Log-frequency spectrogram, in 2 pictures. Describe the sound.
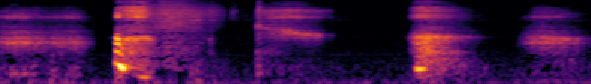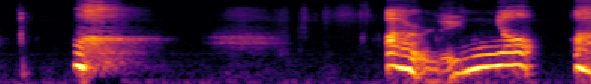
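Heavy, labored breathing from someone climbing the stairs after drinking, weak and with a headache: a series of loud, breathy exhales and sighs in uneven bursts, as if from exertion, ending with a strained, voiced groan.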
